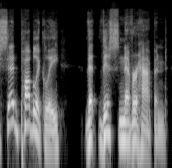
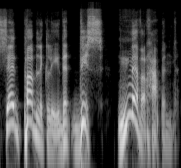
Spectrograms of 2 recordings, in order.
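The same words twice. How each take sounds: First: It is said without a French accent. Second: It is said with a French accent.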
